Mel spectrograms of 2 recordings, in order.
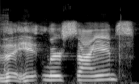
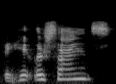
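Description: First: Full voice, high and slow; slow, high question at normal volume. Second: Tiny, high, hushed voice; barely audible high-pitched question; very quiet. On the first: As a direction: say it up high and stretch it out. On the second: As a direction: ask it very softly, pitched up high. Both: Real, not acted. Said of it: "Why are you so quiet?".

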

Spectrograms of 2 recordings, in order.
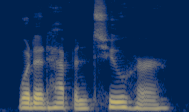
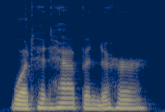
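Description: First: "to" stressed against the rest. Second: Said in the usual way. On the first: A narrator's reading. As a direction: lean on the word "to", not "happened". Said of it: "what could have been done to her".

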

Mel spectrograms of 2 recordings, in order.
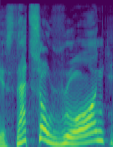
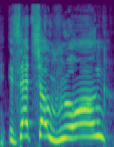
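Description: First: Drawn-out rhetorical plea, rising at the end; pleading question. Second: Very high, loud, drawn-out mock plea; hammed-up wail. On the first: Acted. Comic to audience about wanting friends happy, pleading question. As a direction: ask it as an appeal, slightly higher. Repeats own plea, escalating. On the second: Comic repeating his plea to the audience, hammed-up wail. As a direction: wail it out as an exaggerated protest.

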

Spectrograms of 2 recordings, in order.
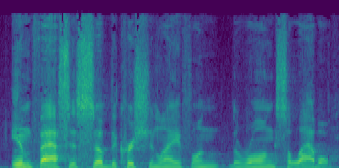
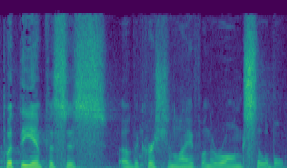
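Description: First: "emphasis" as em-FASS-is, "syllable" as sil-LAB-le; misplaced stress. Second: Said in the usual way. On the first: Shown as a demonstration. Deliberate misstressing joke, then said normally. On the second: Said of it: "if you wanna know how to spell that".

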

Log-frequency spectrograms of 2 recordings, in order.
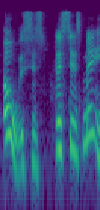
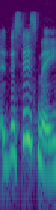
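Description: First: Rising, higher, a little delighted; quoting the security guy's first reaction, rising in surprise; amused surprise. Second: "This is me" said firmly with a falling end; settled statement. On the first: Security guy hearing his own script, surprised and pleased. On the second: Security guy confirming the script is him, firm and falling. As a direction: land it as a final, satisfied verdict. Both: Retold or imitated. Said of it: "Just with a bit more punctuation".

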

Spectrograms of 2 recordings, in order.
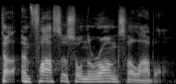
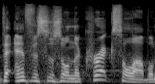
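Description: First: "emphasis" as em-FAH-sis, "syllable" as suh-LAH-bul; deliberately misplaced stress on "emphasis" and "syllable"; wrong-syllable stress. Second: Said in the usual way. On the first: Shown as a demonstration. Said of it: "not the emphasis on the wrong syllable". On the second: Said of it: "put the emphasis on the correct syllable".

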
